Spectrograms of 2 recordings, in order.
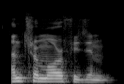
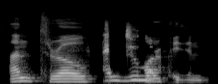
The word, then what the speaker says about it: anthropomorphism: Oh, can you please pronounce that word, Prabhu? Anthropomorphism. No, yo, I don't have it in my tongue. Hey. Anthropomorphism.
